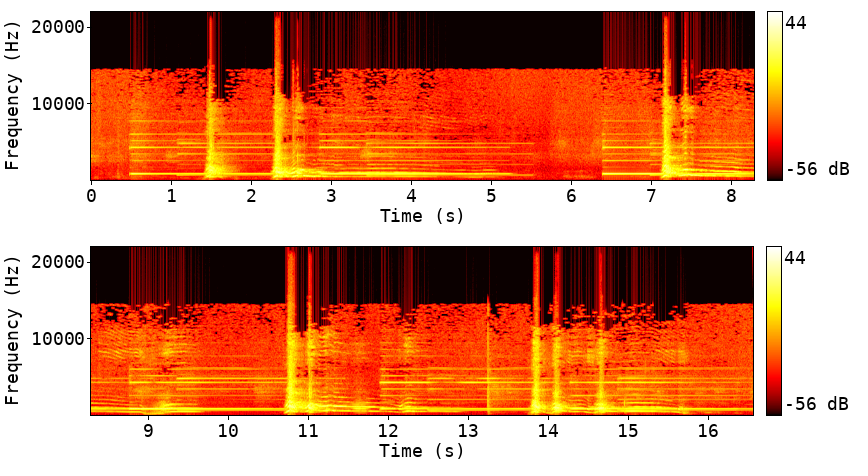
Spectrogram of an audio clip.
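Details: Male pet dog sitting at the front door, howling along whenever the doorbell is pressed: ding-dong chimes ring four times, each met by long, sliding, falling howls layered over the steady bell tones.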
